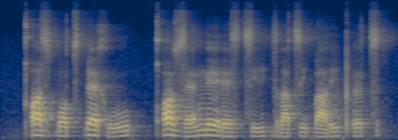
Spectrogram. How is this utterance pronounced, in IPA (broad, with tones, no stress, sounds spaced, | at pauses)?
qʼ ɐ˥˩ z ɓ ɔ˨ t͡s ɗ ɛ˥˩ x u˩˥ | qʼ u˥˩ z ɛ˩˥ ŋ e˥˩ ɾ e˨ z t͡s i˩˥ ɡ r a˨ t͡s i˨ ɓ a˨˩˦ ɾ i˦˥ pʼ ɘ˦˥ t͡s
